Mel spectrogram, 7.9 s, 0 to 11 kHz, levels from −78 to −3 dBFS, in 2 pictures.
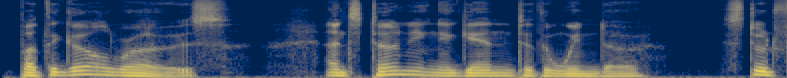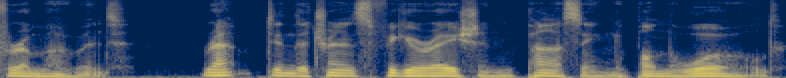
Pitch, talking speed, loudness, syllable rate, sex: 110 Hz, 170 wpm, -19 LUFS, 4.9 syllables/s, male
